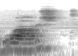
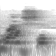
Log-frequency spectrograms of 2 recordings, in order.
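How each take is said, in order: First: The ending is said as a bare consonant. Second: The ending is said as an extra syllable. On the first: The speaker calls it right. "imaginando que esta E no suena" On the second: The speaker calls it wrong. "uno no lee esto, ni wash it"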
